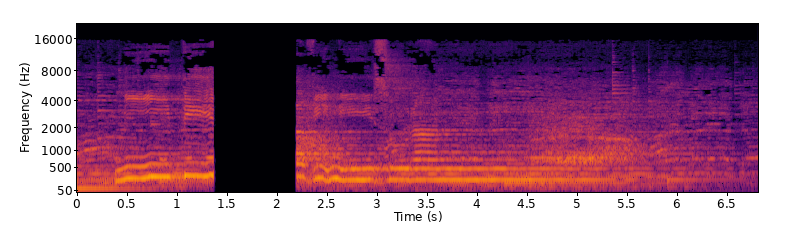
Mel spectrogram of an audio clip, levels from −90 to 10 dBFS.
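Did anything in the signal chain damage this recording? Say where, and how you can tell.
Yes. There is an audio dropout to silence from 1.37 s to 2.19 s, where the sound cuts off mid-flow and returns just as abruptly about 0.82 s later. The gap is dead digital silence with no room tone or noise floor underneath, so nothing in it came from the microphone. That points to the input stage: the source was likely lost through a disconnected device, a failed link or a momentary mute while the recorder kept writing zeros, and whatever sounded in that stretch is gone.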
